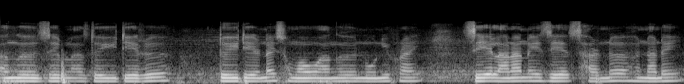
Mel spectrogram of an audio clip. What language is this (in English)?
Bodo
